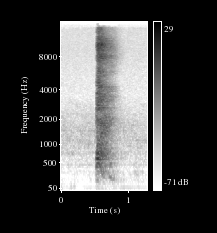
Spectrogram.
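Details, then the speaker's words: Adult woman patient during nursing chest physiotherapy demonstration, asked to take a deep breath then cough effectively to expel phlegm: one strong, forceful cough; sputum afterwards reduced. "Ibu, selanjutnya saya akan meminta Ibu untuk batuk efektif, dan saya akan meminta Ibu juga untuk tarik nafas dalam, dan untuk mengeluarkan dahaknya bisa di dalam sini ya Bu."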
